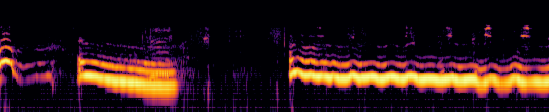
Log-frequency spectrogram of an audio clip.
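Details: A talkative pet dog sings indoors: a drawn-out falling howl, then a second sliding whine, a pause, and a long wavering moaning note with rich overtones, like talking or singing.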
